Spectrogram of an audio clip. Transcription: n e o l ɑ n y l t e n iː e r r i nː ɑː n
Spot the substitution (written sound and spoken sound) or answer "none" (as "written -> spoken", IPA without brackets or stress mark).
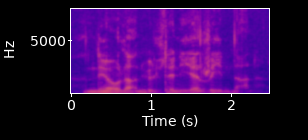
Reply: ɑː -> ɑ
